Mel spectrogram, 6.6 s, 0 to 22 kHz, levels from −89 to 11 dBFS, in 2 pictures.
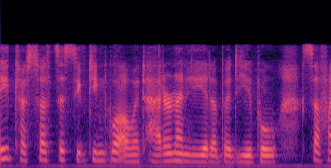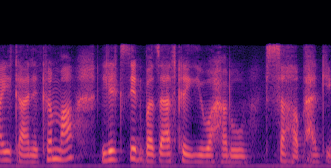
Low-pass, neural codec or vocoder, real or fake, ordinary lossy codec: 7.2 kHz; codec, 16 kHz, 0.5 kbps, FunCodec, trained on LibriTTS, 25 frames a second; fake; none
